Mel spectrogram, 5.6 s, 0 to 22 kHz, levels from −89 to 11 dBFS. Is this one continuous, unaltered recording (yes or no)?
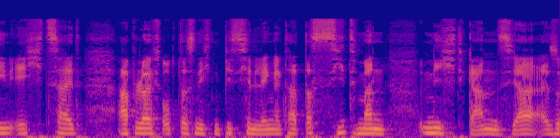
no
